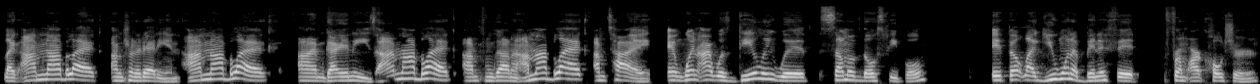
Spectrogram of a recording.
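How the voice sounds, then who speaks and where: An American woman giving a steady, reflective commentary while telling personal stories. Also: fairly low pitch, normal speed, no room sound, studio quality. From United States. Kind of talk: casual commentary.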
